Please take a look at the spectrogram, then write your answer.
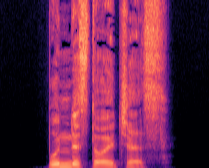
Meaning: strong/mixed nominative/accusative neuter singular of bundesdeutsch
- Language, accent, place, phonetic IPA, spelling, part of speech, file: German, Germany, Berlin, [ˈbʊndəsˌdɔɪ̯t͡ʃəs], bundesdeutsches, adjective, De-bundesdeutsches.ogg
